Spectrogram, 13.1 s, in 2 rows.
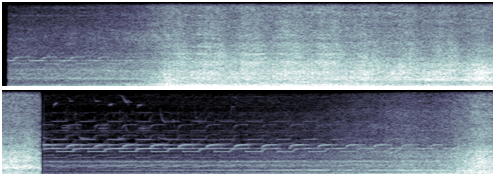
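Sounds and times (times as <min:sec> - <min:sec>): train passing at speed: 0:00.1 - 0:07.1, 0:10.2 - 0:13.0
level crossing warning alarm: 0:00.1 - 0:13.0.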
